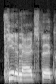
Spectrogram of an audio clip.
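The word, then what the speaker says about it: Pietermaritzburg: I can't pronounce the name of the city that it's located in. – Peter Maritzburg would do the job, Steve.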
